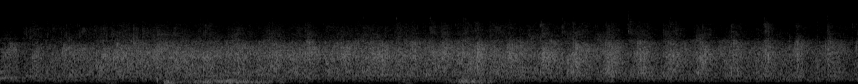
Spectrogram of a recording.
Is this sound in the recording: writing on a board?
no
